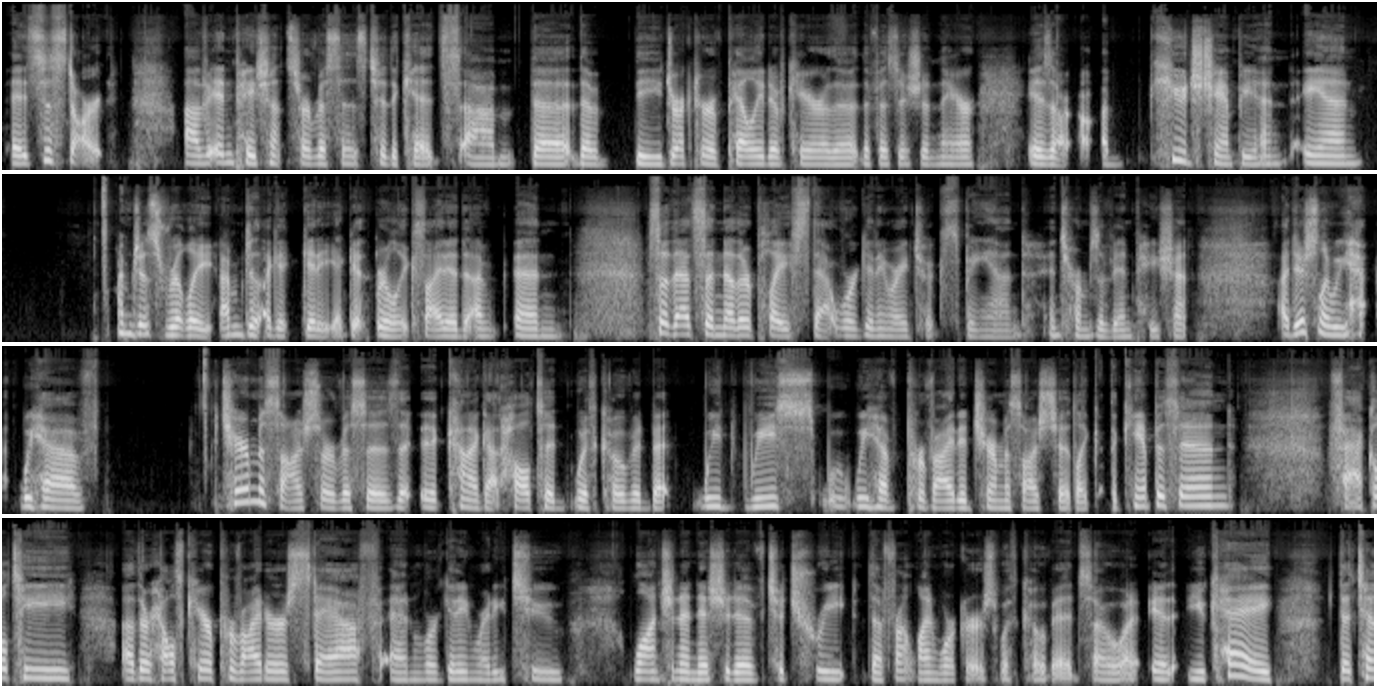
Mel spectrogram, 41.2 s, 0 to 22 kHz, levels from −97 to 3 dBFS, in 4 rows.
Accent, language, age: American, English, 40-59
